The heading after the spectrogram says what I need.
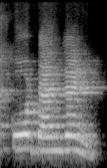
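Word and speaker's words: cot: That is cotangent. लिखते हम लोग बोलते हैं, प्रोनाउंस हम कॉट ही बोलते हैं, फुल फॉर्म होती है कोटेंजेंट।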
